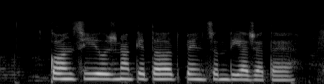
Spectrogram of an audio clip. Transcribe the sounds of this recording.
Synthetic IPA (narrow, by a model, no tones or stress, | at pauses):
kɔ̃ːnsijoːd͡ʒnaket̪əɾət̪pẽːnʃənd̪ijad͡ʒaːt̪aɦɛː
